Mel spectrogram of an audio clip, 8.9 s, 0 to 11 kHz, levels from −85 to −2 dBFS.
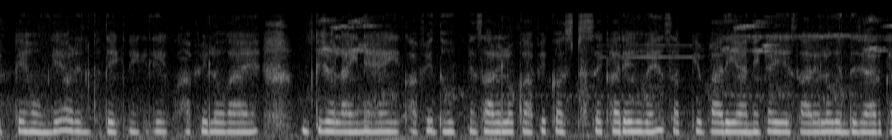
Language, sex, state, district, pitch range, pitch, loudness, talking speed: Magahi, female, Bihar, Gaya, 215-225 Hz, 220 Hz, -36 LUFS, 235 wpm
